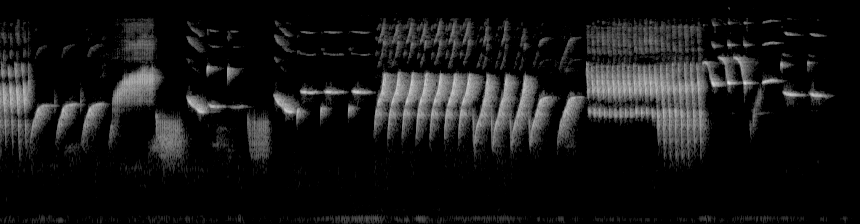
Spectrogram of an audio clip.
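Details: Canary singing energetically with long rolling song, meant as a tutor and prompt to get silent young canaries singing; high-pitched rapid trills, buzzy rolls and fast repeated slurred notes, phrases changing every second or two, no other sounds.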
